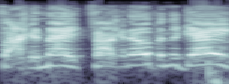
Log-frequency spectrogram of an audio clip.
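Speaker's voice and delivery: very high, shrill, desperate yelling scream. Retelling a crush in a tunnel, the speaker acts out his australian friend: retelling a yell. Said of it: "I'm fucking yelling at him".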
